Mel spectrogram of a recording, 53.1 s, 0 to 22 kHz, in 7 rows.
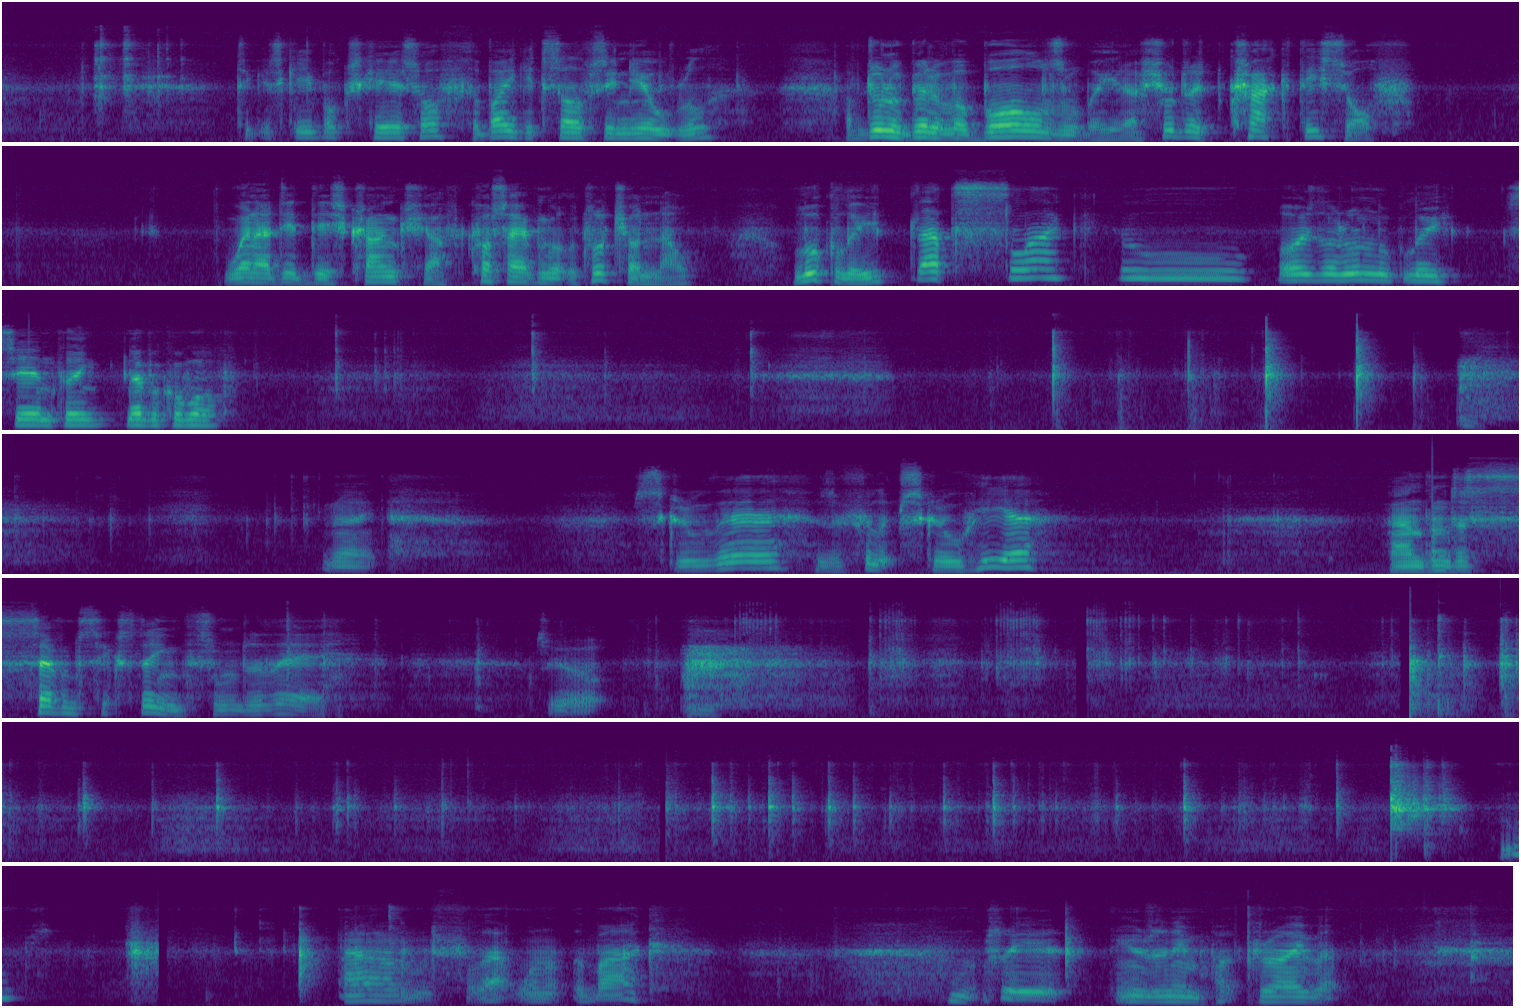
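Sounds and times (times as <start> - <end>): hand tools clicking on metal: 0.4 - 1.0, 33.6 - 45.2.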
